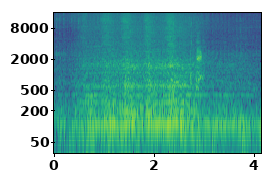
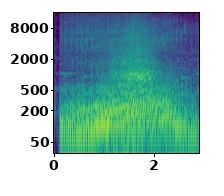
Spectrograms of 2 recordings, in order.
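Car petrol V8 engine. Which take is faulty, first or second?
second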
